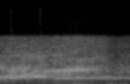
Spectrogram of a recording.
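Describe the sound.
Racing motorcycles pass at Ballacrane during a road race, two riders close together, their engines a loud, sustained buzzing whine whose pitch drops noticeably as they go by, then holds steady.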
